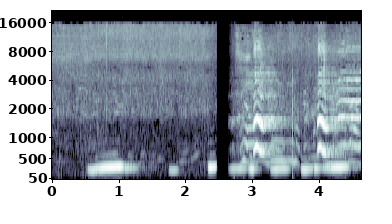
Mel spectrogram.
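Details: Captive siamang at a North Lombok zoo: a drawn-out low hoot, a short pause, then renewed booming with sharp rising whoops layered above, with a few clicks and knocks in the background.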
